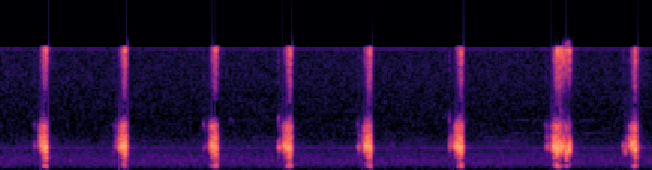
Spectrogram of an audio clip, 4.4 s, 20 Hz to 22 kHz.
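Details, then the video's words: Metrioptera saussuriana, purple meadow bush-cricket, Muhrtal, Austria, 9 October 2020, through a Pettersson D 100 ultrasound detector: eight loud, dry clicking pulses about two per second, each a brief rasp, over quiet background. "Metrioptera saussuriana -- Gebirgs-Beißschrecke -- Purple Meadow Bush-cricket"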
